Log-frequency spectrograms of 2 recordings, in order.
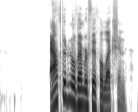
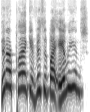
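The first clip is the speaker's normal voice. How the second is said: mock forgetful public; 12 semitones higher than usual.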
